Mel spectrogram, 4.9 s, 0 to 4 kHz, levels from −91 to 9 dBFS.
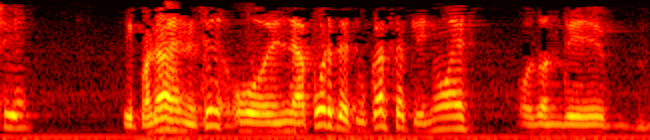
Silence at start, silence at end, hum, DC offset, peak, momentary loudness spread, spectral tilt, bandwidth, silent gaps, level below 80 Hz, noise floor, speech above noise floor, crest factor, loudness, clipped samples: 0 s; 0 s; none; under 0.1%; -8 dBFS; 12 LU; -9 dB/octave; 4 kHz; none; -52 dBFS; -51 dBFS; 27 dB; 16 dB; -24 LUFS; under 0.1%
